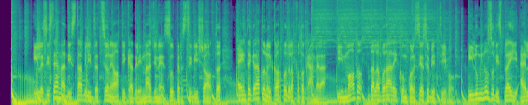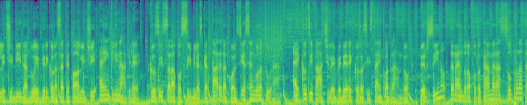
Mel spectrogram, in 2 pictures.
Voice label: Italian

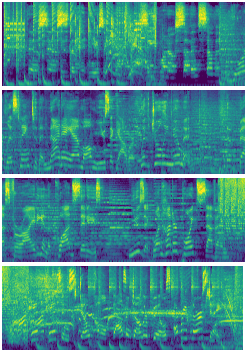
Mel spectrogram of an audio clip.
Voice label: imaging, female voice talent

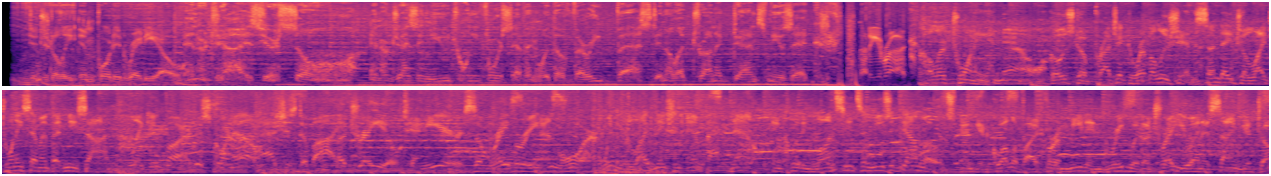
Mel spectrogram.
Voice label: imaging, male voice talent

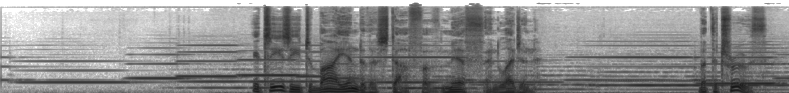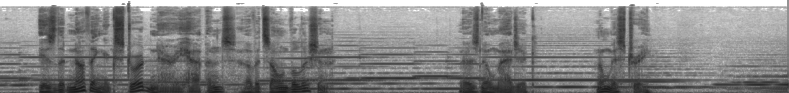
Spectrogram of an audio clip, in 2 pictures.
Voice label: narr, male voice talent

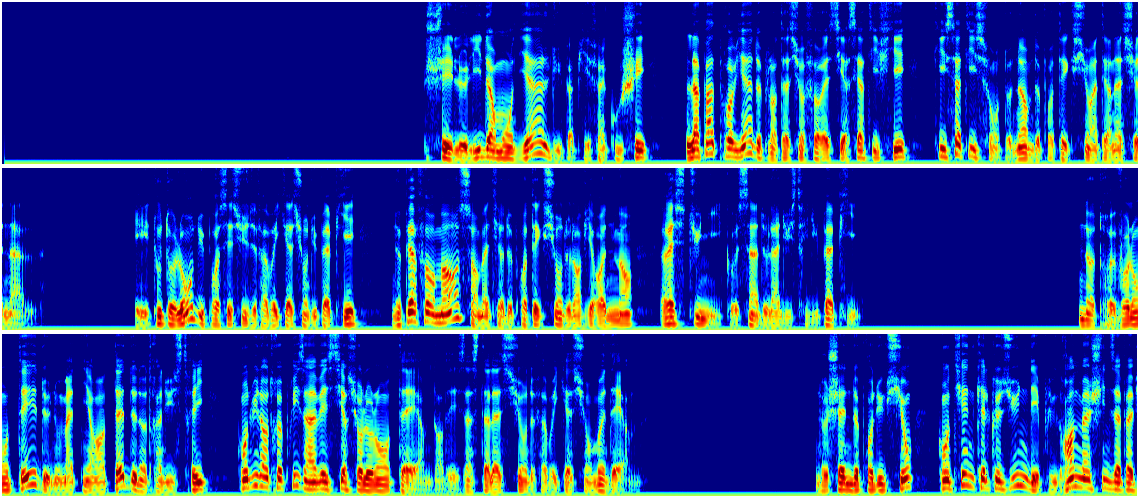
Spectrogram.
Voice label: french; foreign languages

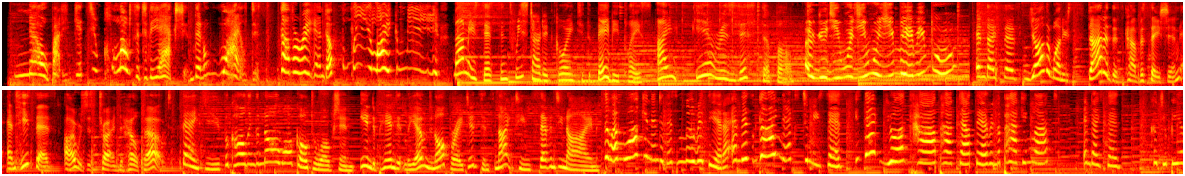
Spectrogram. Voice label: female voice talent

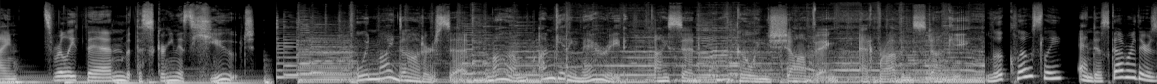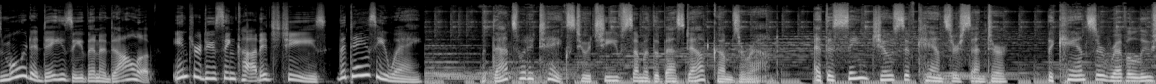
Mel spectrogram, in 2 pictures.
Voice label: female voice talent comm

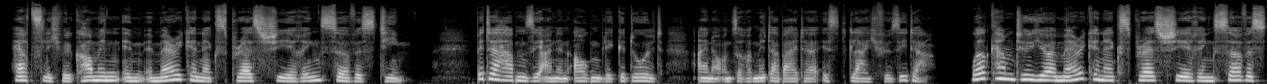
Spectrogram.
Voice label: German

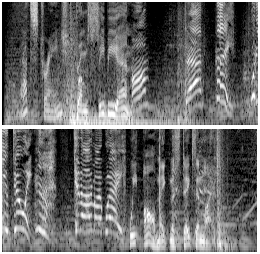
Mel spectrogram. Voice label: promo, male voice talent

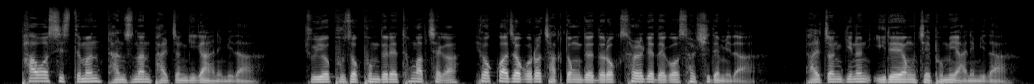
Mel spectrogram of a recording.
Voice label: Korean, Korean voice overs, Male

